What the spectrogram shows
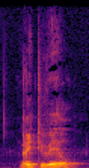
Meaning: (adjective) ritual
- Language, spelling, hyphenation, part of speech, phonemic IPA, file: Dutch, ritueel, ri‧tu‧eel, noun / adjective, /ˌrityˈwel/, Nl-ritueel.ogg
